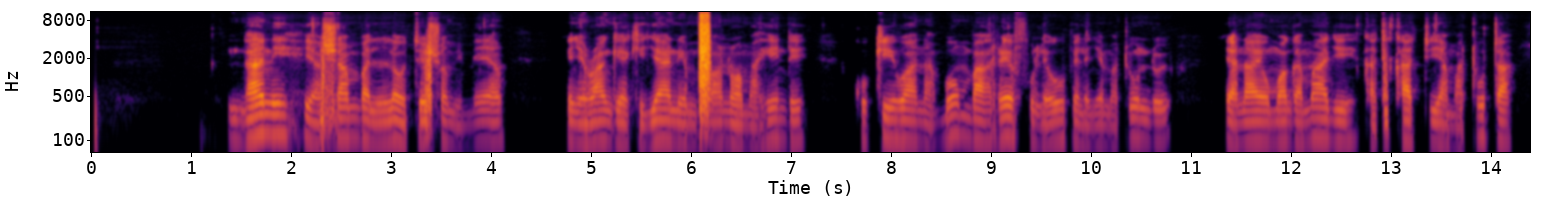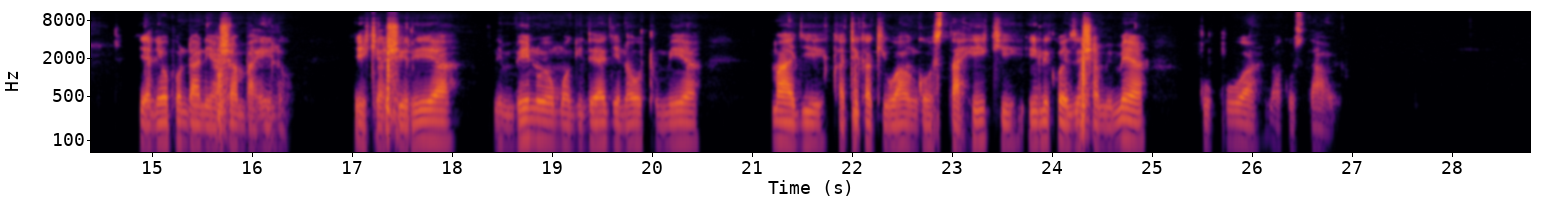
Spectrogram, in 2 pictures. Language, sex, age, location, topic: Swahili, male, 25-35, Dar es Salaam, agriculture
